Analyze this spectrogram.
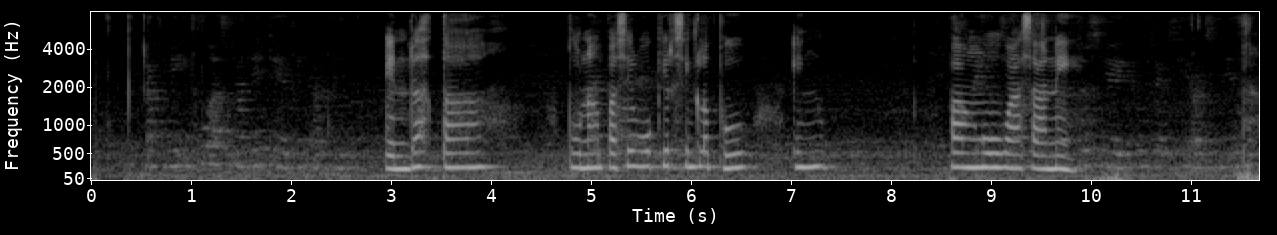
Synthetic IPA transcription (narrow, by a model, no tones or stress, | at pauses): ʔendaht̪a | punapasɪlwukɪrsɪŋkləb̥ṳ | ʔɪŋ | paŋuwasane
